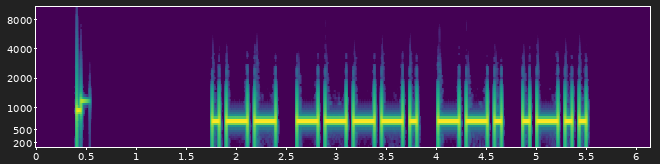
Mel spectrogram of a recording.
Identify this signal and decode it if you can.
Morse code, heard as a keyed tone, about 17 wpm, 700 Hz. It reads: W9GL
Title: Easy Call Signs Repeated 3x - 17wpm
